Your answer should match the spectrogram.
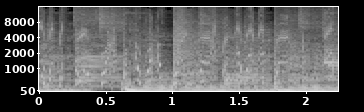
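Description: Vinyl scratching on a portable turntable over a beat, the scratch strokes chopped in and out with a Raiden Fader RXI-F1 crossfader. There is a short break in the bass about half a second in.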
